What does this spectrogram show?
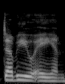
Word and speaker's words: WAM: It's WAM. What does WAM stand for? It stands for We Are More, but it's simply pronounced WAM.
